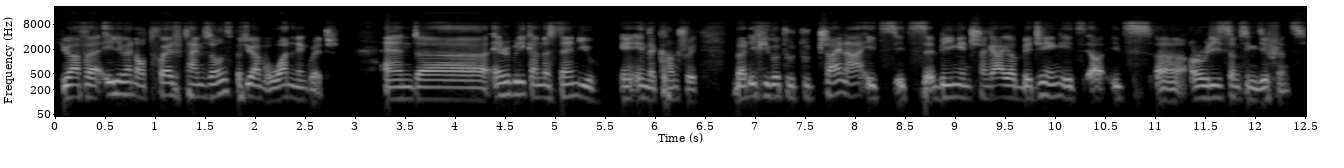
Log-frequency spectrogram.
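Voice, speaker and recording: A man with a French accent, a native French speaker, talking as an interview guest in casual conversation, hesitant with many pauses and restarts. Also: medium pitch, steady tone, no room sound, poor audio.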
